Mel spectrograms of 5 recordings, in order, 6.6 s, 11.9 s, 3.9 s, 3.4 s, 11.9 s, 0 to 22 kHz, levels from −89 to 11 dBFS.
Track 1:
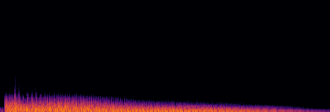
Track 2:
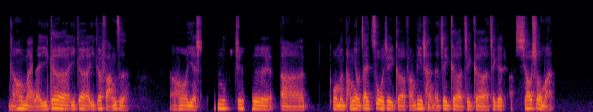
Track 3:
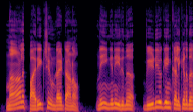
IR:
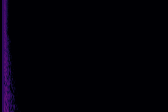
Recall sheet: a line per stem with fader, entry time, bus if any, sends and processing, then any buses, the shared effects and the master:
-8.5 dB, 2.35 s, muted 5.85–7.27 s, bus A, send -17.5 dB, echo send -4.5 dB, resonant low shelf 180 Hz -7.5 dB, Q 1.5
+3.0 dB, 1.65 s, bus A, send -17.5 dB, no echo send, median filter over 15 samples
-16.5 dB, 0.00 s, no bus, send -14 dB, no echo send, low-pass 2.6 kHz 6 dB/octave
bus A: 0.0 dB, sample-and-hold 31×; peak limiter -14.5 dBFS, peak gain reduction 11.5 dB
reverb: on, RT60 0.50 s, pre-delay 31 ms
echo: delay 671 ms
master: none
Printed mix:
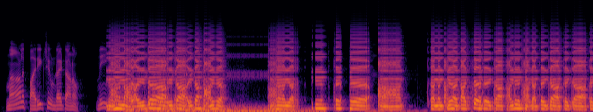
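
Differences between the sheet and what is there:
stem 1: missing resonant low shelf 180 Hz -7.5 dB, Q 1.5; stem 2: entry 1.65 s -> 1.95 s; master: extra distance through air 170 m

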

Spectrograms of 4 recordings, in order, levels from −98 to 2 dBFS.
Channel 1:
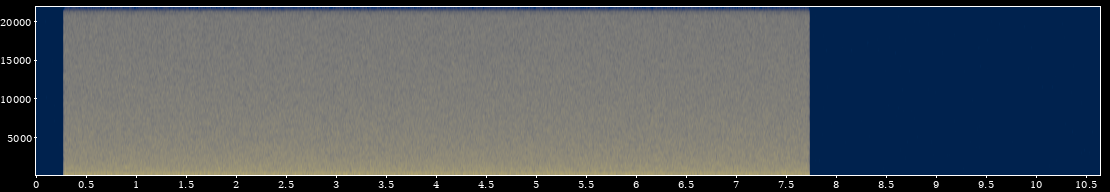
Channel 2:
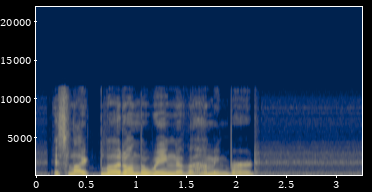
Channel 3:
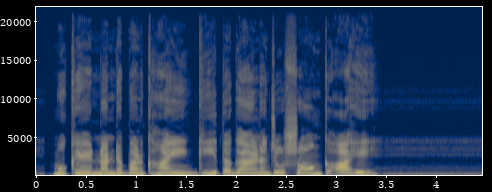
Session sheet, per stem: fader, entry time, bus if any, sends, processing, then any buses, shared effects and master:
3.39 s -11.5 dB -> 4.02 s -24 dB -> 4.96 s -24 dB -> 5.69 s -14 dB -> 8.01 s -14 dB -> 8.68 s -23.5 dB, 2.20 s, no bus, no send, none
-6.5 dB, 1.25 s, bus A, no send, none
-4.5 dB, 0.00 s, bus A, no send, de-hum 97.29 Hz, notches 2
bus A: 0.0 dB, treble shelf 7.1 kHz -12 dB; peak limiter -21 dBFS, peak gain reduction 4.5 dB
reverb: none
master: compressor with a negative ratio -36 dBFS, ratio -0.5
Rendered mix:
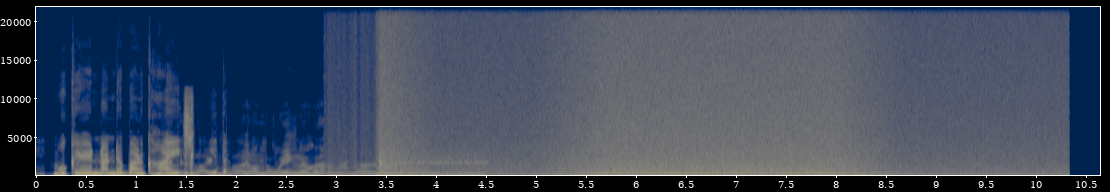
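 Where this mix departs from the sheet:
stem 1: entry 2.20 s -> 2.60 s; stem 2 -6.5 dB -> +5.0 dB

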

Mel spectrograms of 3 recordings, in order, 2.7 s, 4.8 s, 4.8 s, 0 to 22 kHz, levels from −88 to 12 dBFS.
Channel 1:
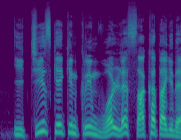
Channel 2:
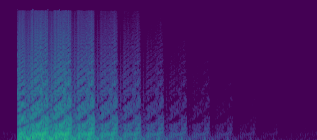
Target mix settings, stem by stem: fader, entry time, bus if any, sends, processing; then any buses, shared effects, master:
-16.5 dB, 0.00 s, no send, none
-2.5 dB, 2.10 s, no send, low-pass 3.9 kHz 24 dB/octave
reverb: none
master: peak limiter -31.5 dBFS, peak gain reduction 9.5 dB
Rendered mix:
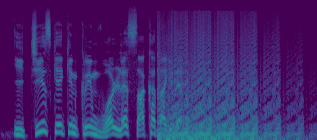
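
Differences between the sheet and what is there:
stem 1 -16.5 dB -> -7.5 dB; stem 2: missing low-pass 3.9 kHz 24 dB/octave

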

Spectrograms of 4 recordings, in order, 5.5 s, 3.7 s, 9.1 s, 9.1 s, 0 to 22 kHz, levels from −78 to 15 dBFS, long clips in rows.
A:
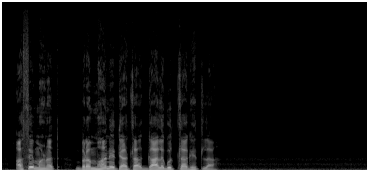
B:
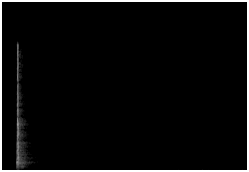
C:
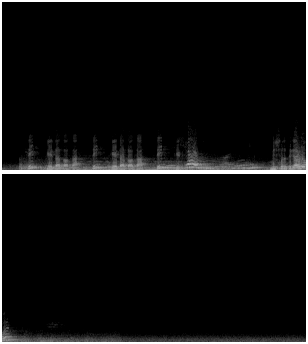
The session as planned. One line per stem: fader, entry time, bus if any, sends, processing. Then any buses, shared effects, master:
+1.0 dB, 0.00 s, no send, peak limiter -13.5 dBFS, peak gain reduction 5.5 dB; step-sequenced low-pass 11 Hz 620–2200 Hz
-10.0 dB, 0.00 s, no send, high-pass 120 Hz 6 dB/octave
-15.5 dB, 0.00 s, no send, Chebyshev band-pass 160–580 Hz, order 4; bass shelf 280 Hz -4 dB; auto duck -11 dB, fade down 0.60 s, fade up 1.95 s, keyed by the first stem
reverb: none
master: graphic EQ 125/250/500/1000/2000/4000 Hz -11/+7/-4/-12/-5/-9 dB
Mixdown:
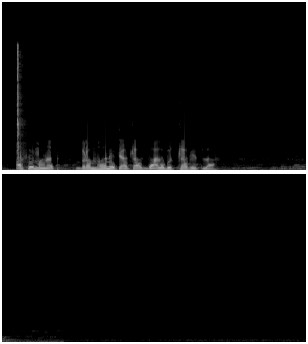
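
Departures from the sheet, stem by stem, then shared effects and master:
stem B -10.0 dB -> 0.0 dB; stem C: missing Chebyshev band-pass 160–580 Hz, order 4

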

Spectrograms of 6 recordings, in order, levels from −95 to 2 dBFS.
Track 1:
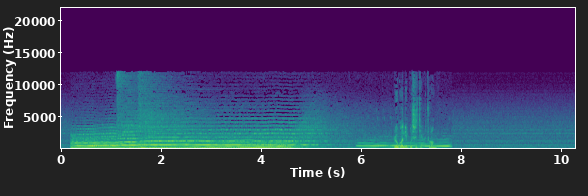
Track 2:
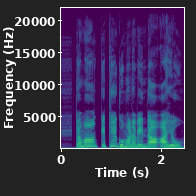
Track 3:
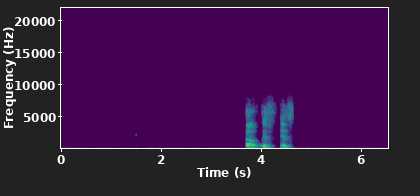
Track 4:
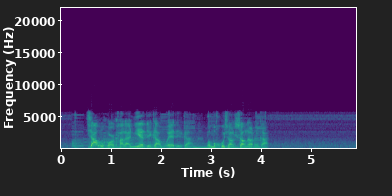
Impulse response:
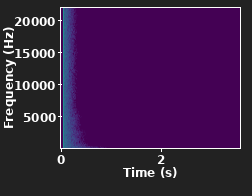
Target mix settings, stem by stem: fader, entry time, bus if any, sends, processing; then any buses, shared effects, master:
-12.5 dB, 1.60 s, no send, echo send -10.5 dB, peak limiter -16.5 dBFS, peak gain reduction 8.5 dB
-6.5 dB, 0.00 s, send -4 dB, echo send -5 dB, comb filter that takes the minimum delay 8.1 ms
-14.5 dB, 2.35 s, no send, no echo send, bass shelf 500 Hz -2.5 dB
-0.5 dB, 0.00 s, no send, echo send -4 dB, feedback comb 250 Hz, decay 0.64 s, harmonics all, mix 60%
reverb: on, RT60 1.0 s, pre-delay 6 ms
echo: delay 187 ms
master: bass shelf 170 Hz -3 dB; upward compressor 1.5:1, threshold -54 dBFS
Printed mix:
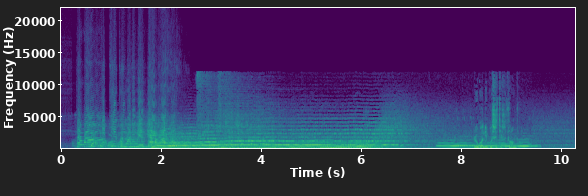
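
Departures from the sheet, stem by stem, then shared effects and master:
stem 1 -12.5 dB -> -5.0 dB; master: missing bass shelf 170 Hz -3 dB

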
